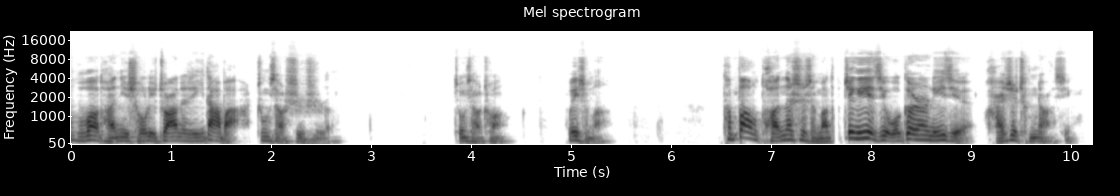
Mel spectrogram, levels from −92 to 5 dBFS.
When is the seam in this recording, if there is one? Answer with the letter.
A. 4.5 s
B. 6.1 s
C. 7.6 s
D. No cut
C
